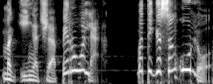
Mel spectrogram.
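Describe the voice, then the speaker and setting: A woman's voice: huge pitch swings, a little fast, heavily acted. A woman voicing a stern old grandmother, a former witch, in a dramatized horror story. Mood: grave, stern. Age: older. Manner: stern, sweeping swings of pitch.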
